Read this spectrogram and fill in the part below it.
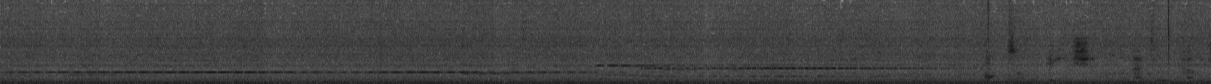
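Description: A jet plane's engines roar with a steady, deep rumble inside the cabin.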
